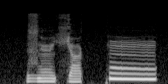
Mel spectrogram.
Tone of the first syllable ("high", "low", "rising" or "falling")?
low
